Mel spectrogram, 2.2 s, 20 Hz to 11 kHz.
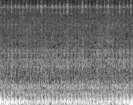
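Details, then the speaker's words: Piaggio Fly 125 scooter, fuel-injected, first start after an engine swap with fresh oil and running two to three minutes: small single-cylinder putters at an even idle with no knocking or stumbling. Smooth, healthy idle. "I think got that sounds smooth enough I got fresh oil in there two or 3 minutes"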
